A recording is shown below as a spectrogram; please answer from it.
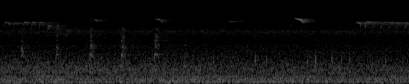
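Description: Faint woodland ambience: short, high-pitched chirping calls repeat throughout, with a few light sharp clicks in the first two seconds.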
